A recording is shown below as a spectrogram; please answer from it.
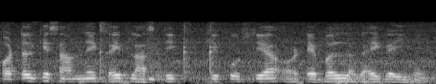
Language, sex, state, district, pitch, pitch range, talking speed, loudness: Hindi, male, Gujarat, Valsad, 135 Hz, 125-140 Hz, 165 wpm, -16 LUFS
